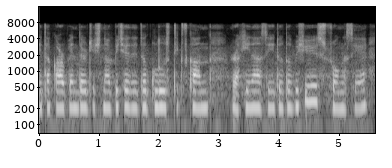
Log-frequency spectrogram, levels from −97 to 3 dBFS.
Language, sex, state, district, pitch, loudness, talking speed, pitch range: Nagamese, female, Nagaland, Dimapur, 215 Hz, -20 LUFS, 170 wpm, 210-220 Hz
